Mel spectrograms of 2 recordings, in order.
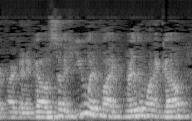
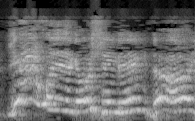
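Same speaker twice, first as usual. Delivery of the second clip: God's voice; 11 semitones higher than usual. Retold or imitated. Preacher voicing God teasing him to go, high and shouting. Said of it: "He's like".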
